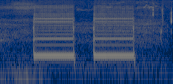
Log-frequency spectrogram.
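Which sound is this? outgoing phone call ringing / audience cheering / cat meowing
outgoing phone call ringing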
